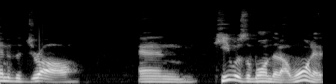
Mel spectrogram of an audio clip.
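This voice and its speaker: Using an ordinary speaking voice, a man with an American accent talks at a moderate pace, medium pitch and ordinary pitch variation. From US South, western North Carolina (Cherokee Reservation). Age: 40s. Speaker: podcast host, paranormal investigator. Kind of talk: podcast monologue, storytelling.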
